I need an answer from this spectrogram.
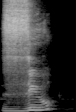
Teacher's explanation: So not sue with a s, but try and voice it again.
